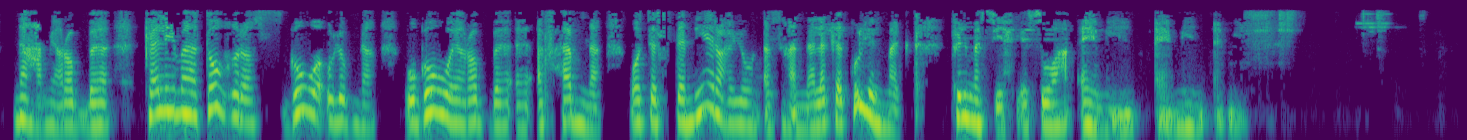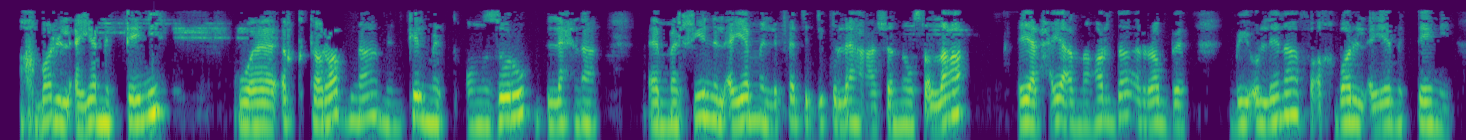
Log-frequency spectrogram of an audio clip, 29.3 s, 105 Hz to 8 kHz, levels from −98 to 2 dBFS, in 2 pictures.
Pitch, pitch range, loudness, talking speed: 180 Hz, 165-205 Hz, -19 LUFS, 105 wpm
